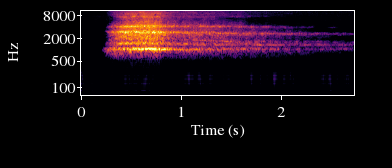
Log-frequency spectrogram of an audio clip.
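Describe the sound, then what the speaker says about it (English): A strong breath drawn in and released as a loud, airy exhale during a slow vinyasa yoga practice, a single long breath that swells and then fades gradually. "Strong breath in. Loud exhale."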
